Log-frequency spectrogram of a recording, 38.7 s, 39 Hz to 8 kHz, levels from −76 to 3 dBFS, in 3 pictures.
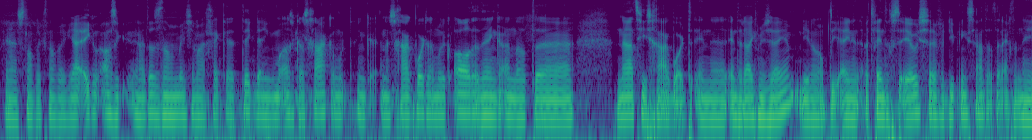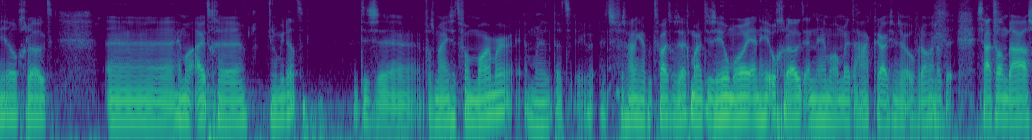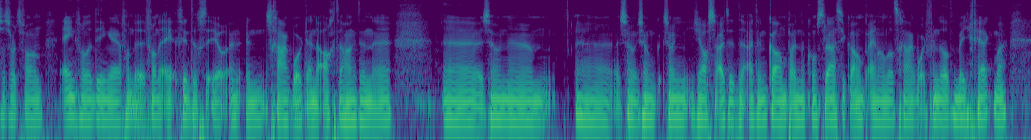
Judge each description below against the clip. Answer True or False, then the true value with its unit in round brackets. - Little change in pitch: True (1.9 semitones)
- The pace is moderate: False (235 wpm)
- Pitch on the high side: False (95 Hz)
